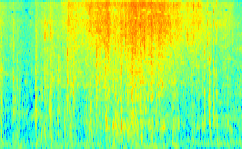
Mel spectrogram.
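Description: Dry corn stalks and leaves rustling and brushing past a pushed stroller, with its wheels crunching over a dirt path. The crackly hiss swells a little in the second half, then drops.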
